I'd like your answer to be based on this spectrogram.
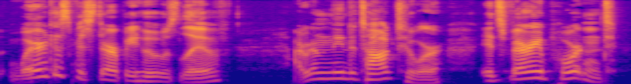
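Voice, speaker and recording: A man's voice: high voice, sing-song, moderate pace, creaky, sharp tone, no room sound, clean studio sound, voice pushed up, full character voice. Man voicing an earnest, nervous unicorn pony suitor. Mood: impatient.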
